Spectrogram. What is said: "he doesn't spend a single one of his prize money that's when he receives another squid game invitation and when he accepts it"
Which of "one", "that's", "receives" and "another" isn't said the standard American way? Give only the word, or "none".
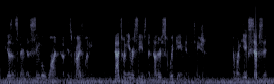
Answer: none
